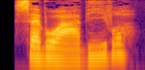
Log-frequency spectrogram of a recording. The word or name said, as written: savoir-vivre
